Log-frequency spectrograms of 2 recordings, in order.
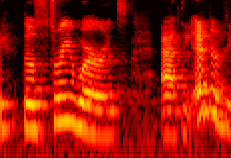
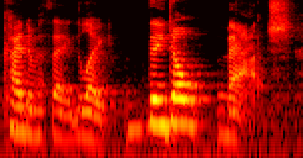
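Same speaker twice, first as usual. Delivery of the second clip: ordinary talk, nothing marked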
